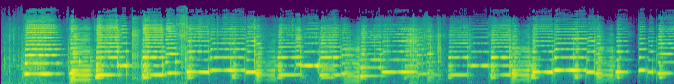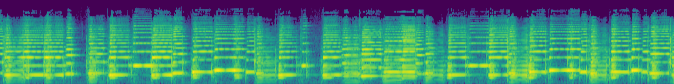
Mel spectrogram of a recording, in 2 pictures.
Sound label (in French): polka lente; O Keefe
